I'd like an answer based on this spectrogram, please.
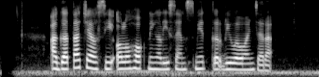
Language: Sundanese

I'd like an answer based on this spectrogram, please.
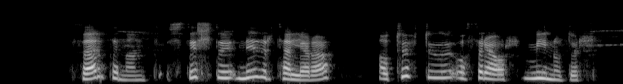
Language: Icelandic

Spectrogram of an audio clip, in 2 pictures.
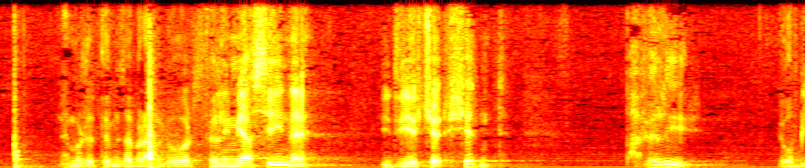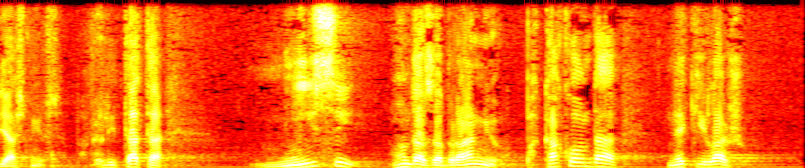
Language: Croatian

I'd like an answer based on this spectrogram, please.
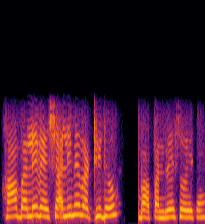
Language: Sindhi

